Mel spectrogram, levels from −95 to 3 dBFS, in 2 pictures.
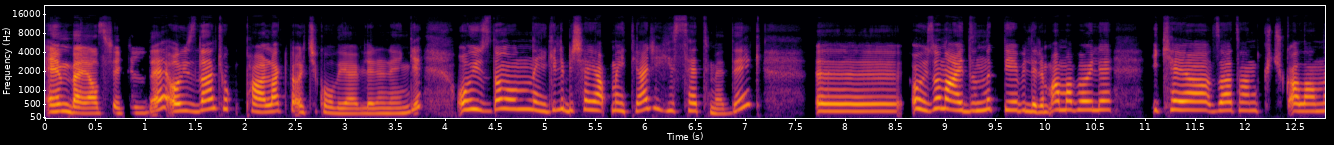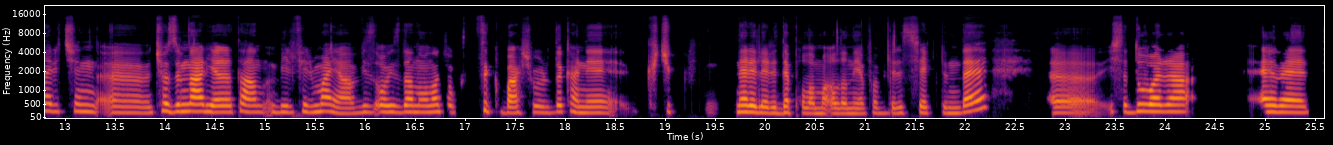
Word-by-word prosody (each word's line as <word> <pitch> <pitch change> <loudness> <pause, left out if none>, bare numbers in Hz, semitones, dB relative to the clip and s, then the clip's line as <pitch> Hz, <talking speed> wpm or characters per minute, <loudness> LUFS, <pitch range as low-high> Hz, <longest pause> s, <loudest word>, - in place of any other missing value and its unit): en 245 0 +5
beyaz 185 -2 +5
şekilde. 195 - -1
O 265 - +8
yüzden 275 +5 +3
çok 335 -2 -7
parlak 250 +1 +3
ve - - +3
açık 225 +3 -4
oluyor 185 -4 -2
evlerin 180 +1 -3
rengi. 185 - -4 0.3
O 310 - +4
yüzden 325 +1 +2
onunla 330 -2 +1
ilgili 290 +4 -3
bir - - -3
şey 310 +3 0
yapma 285 -1 +2
ihtiyacı 280 +7 -1
hissetmedik. 275 - -4 0.5
Iıı, 255 0 +3
o 345 0 +5
yüzden 350 +5 +2
aydınlık 300 +1 +4
diyebilirim 270 -5 0
ama, 305 0 +3
böyle, 305 0 +2 0.4
IKEA 300 0 +3
zaten 285 0 0
küçük 255 - -11
alanlar 260 0 +2
için, 245 -1 -7
ııı, 205 -1 -6
çözümler 250 +1 +3
yaratan 225 0 -1
bir 225 -1 -5
firma 240 +2 -2
ya. 190 -4 -4
Biz 225 0 -8
o 235 -1 0
yüzden 230 0 -1
ona 225 +1 -1
çok 225 - -7 0.2
sık 295 -5 -6
başvurduk. 210 +3 -2
Hani, 205 -3 -4 0.3
küçük 235 -1 -9 0.6
nereleri 210 -5 +2
depolama 185 -3 -3
alanı 180 0 -5
yapabiliriz 185 +1 -10
şeklinde. 210 - -1 0.6
Iıı, 200 0 -4
işte 235 -3 -8
duvara 240 -1 +3 0.8
Evet. 220 -2 +2
240 Hz, 135 wpm, -24 LUFS, 210-280 Hz, 0.8 s, O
